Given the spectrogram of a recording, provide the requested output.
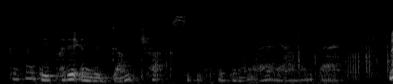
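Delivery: hushed question; whisper. Real, not acted. Reader whispering a question to the children. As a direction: lean in and whisper.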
